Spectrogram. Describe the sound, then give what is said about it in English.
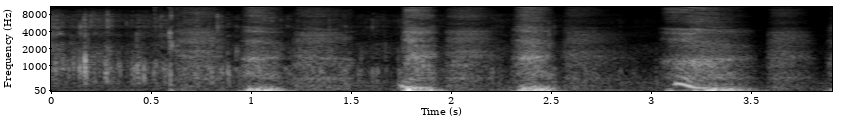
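A man who has run all the way back from a battle gasps and pants heavily, drawing four or five ragged, breathy breaths in an uneven rhythm, one with a strained voiced catch, with no talking. “The man was short of breath. He was gasping for air.”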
